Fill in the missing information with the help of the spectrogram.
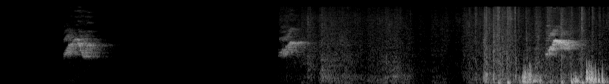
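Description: A cockatiel gives a short, high chirp just under a second in. After a pause, another chirp comes, then the flutter and rustle of cockatiel wings flapping, loudest near the end, with one more chirp in the middle of it.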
